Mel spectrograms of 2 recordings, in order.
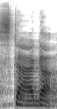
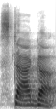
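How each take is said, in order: Both takes have the same delivery.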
